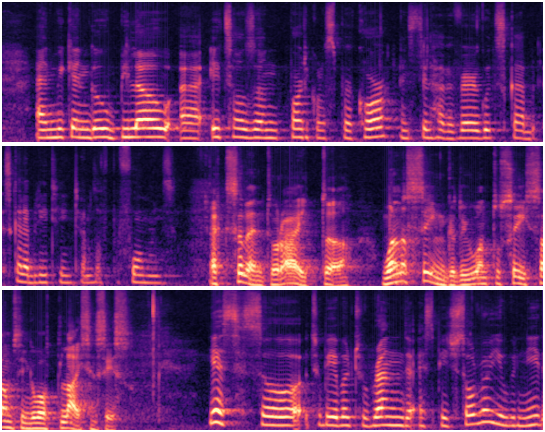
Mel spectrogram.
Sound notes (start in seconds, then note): none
